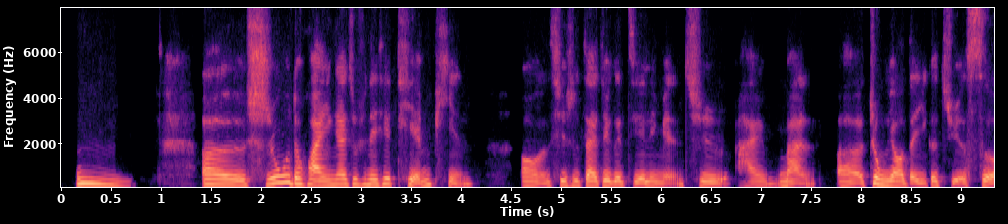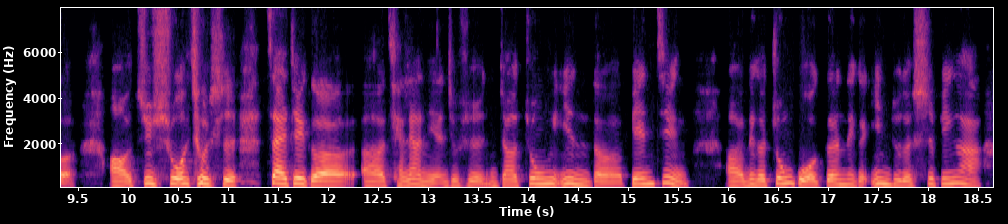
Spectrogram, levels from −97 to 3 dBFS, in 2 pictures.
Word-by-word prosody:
嗯。 225 -8 +2 0.7
呃， 210 -3 +3
食 215 +4 0
物 295 +3 +5
的 245 -5 +4
话 205 -4 +4
应 195 +1 -2
该 215 0 +1
就 225 +1 -3
是 215 - -5
那 210 -1 +2
些 235 +3 +1
甜 215 -5 -2
品。 225 +2 -8 0.5
呃， 165 -6 -3
其 180 +3 -3
实 185 +1 -5
在 175 0 +2
这 190 +1 +2
个 170 -1 +1
节 155 0 -2
里 165 +1 -1
面 150 +8 -8
是 165 +4 -4
还 160 -1 -8
蛮 155 -7 -4 0.2
呃， 155 -4 -2
重 220 - +3
要 175 -4 +3
的 135 - -2
一 135 0 -3
个 180 - -1
角 420 - -4
色。 - - 0 0.3
啊， 170 -4 +1
据 250 +11 +1
说 240 +2 +4
就 245 +1 +4
是 195 -3 +2 0.3
在 255 -4 +6
这 245 +1 +5
个， 175 -4 +6 0.2
呃， 170 -1 -2
前 185 +3 -7
两 210 -2 -2
年 150 -2 -5
就 190 +3 -6
是 180 -4 -4
你 175 - -9
知 205 - -5
道 200 -1 -2
中 240 +5 +1
印 225 -6 -1
的 155 -2 -2
边 230 +5 +1
境， 245 - -2 0.3
啊， 185 -3 -2
那 215 +6 -3
个 200 -1 +1
中 255 +7 0
国 165 -9 +3
跟 205 +6 -1
那 215 -1 -4
个 185 - -6
印 240 -1 0
度 205 - -3
的 185 +1 -1
士 235 +5 -5
兵 240 +4 -2
啊， 200 -8 -3
195 Hz, 225 characters per minute, -22 LUFS, 170-230 Hz, 0.7 s, 在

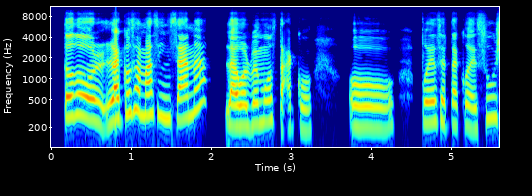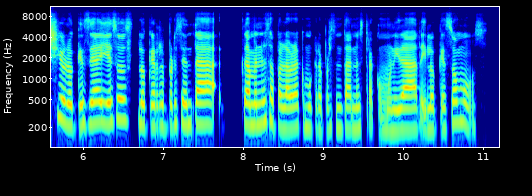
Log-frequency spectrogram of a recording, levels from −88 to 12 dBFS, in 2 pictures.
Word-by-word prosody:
todo 280 -1 +6
la 255 +1 +7
cosa 320 +5 +2
más 305 +1 +5
insana 275 +3 +3 0.3
la 210 - +5
volvemos 225 +4 0
taco 190 -4 -5 0.4
o 200 -1 -3 0.3
puede 235 0 +1
ser 240 -1 -2
taco 220 -1 -3
de 190 -2 -3
sushi 275 +3 -4
o - - 0
lo 215 -1 -2
que 210 - -5
sea, 230 +1 -2
y 230 - -2
eso 250 +3 -1
es 255 -1 -8
lo 220 -1 -4
que 210 - -5
representa 220 +2 -2 0.3
también 220 0 0
esa 245 +1 -5
palabra 195 0 -2
como 200 0 -12
que 190 - -16
representa 195 +1 -8
nuestra 190 0 -11
comunidad 185 +1 -3
y - - -6
lo 190 0 -7
que 190 +1 -10
somos. 235 -2 -9
220 Hz, 195 wpm, -22 LUFS, 200-250 Hz, 0.4 s, la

